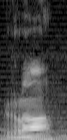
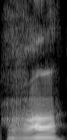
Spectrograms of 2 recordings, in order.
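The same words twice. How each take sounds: First: The trill is made with the tongue tip. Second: The trill is made deep in the throat. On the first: "You can trill the tip of your tongue" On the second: "or even your epiglottis, which I don't think I can do"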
